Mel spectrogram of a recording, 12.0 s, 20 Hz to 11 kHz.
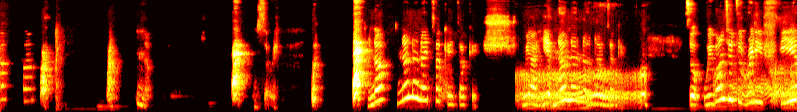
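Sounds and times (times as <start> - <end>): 
dog barking: 0.6 - 0.8, 1.6 - 1.8, 3.5 - 3.8, 4.7 - 5.6
speech: 3.8 - 4.3, 5.5 - 11.9.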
